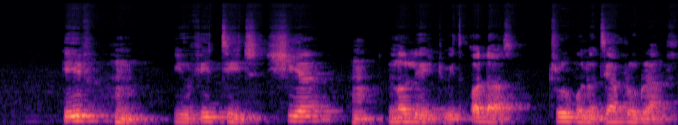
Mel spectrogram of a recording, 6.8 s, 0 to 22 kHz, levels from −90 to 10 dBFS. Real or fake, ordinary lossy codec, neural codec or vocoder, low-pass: real; none; none; 19.8 kHz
